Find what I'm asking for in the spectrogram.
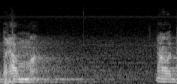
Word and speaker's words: Brahman: And if you use the short A, it's actually Brahman.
